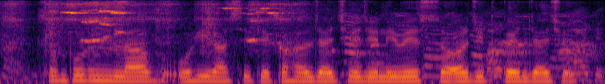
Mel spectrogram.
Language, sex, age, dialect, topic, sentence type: Maithili, male, 36-40, Eastern / Thethi, banking, statement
